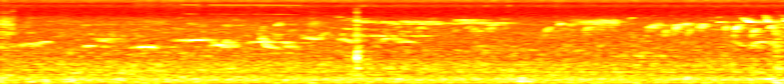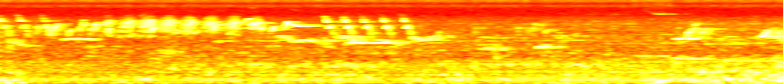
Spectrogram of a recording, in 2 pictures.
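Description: Faint songbird singing: quick high chirps and rapid trills that start about two seconds in, grow busier in the middle, and fade out near the end.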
